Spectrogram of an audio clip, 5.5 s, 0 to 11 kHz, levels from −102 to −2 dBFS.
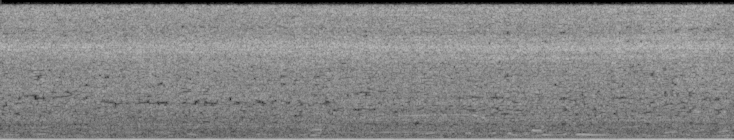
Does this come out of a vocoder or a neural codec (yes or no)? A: no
